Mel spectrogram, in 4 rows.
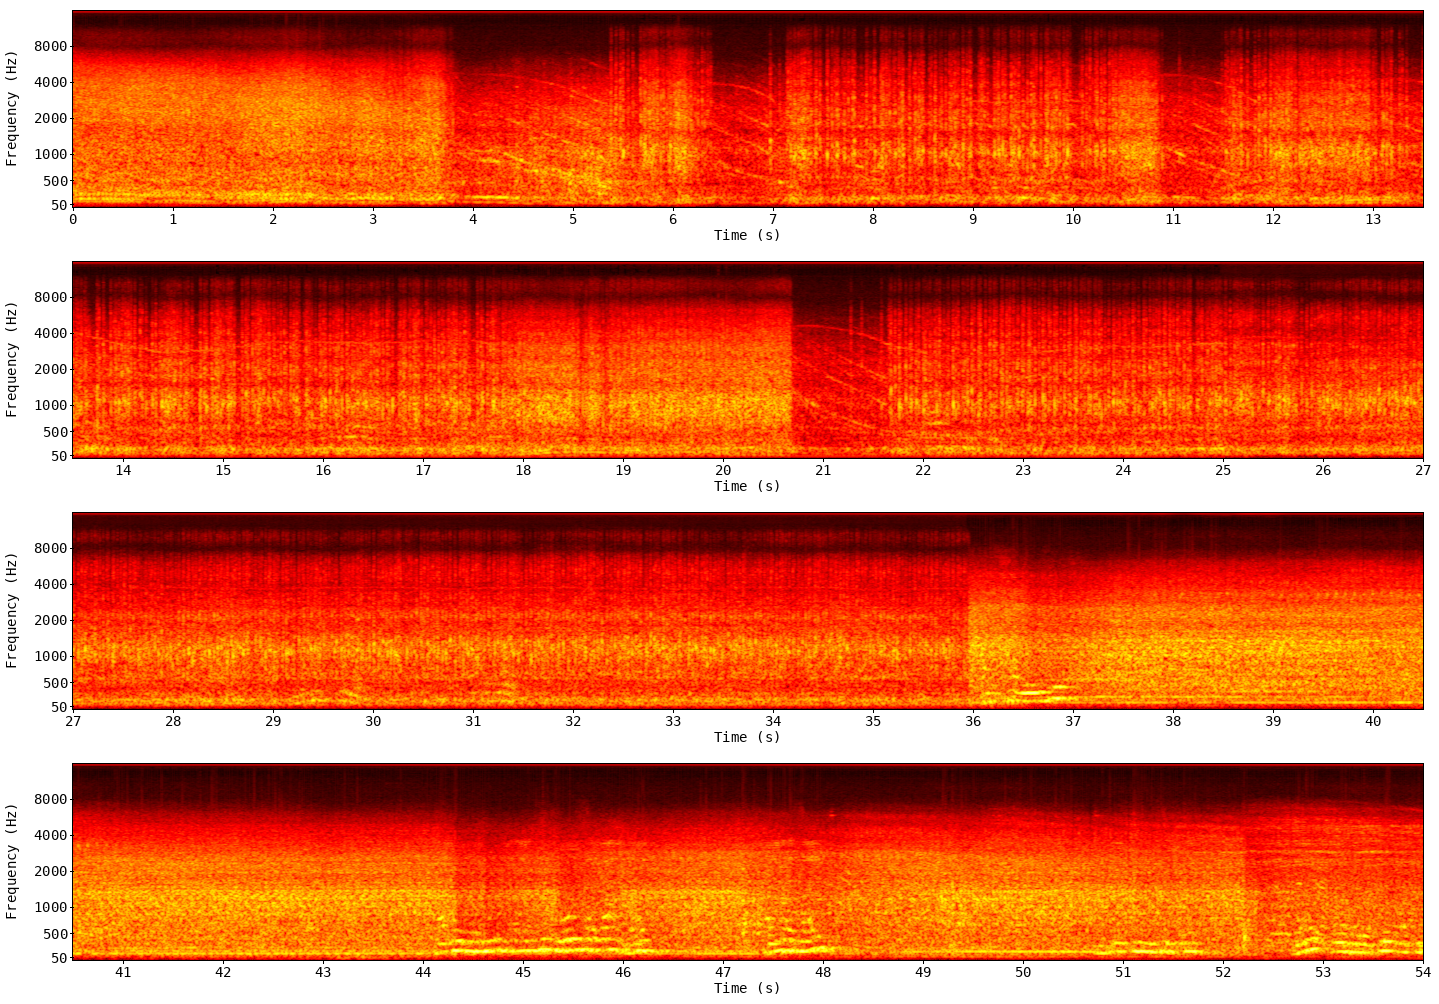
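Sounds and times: engine running at lower revs: 0.0s - 54.0s
tractor engine at full throttle: 0.0s - 54.0s.

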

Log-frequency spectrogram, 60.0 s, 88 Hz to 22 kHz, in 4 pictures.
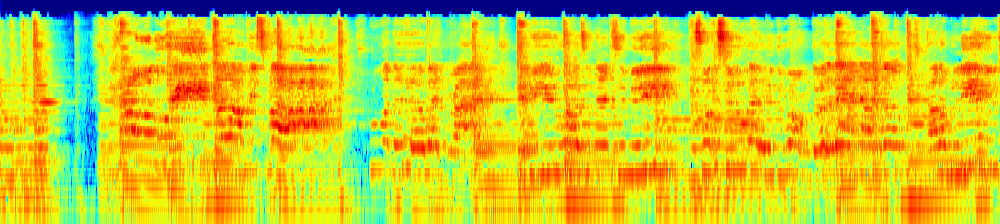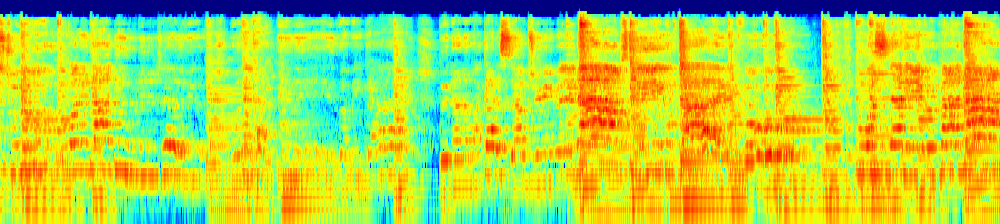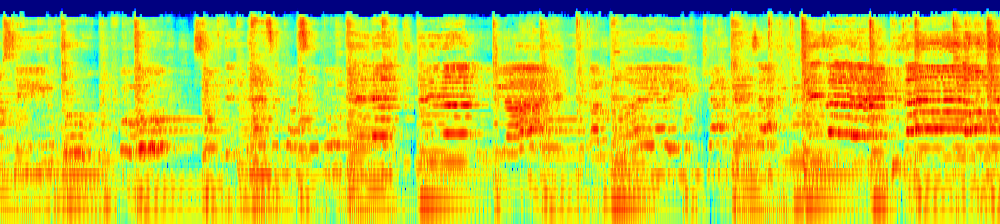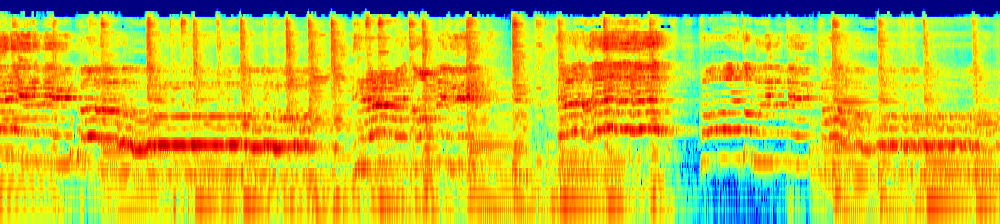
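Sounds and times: acoustic guitar chords: 0.0s - 60.0s
woman singing: 0.0s - 60.0s.

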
